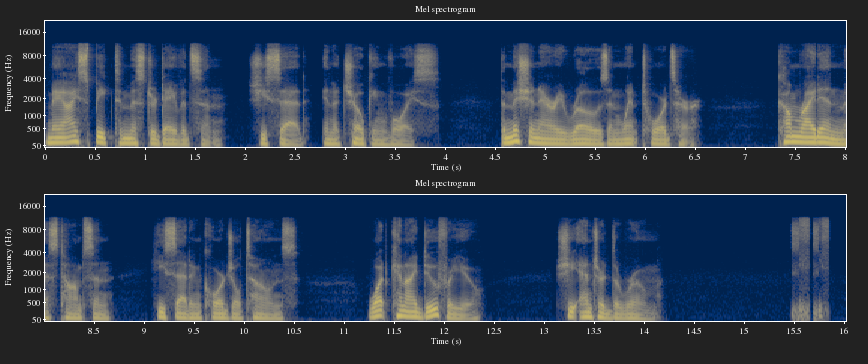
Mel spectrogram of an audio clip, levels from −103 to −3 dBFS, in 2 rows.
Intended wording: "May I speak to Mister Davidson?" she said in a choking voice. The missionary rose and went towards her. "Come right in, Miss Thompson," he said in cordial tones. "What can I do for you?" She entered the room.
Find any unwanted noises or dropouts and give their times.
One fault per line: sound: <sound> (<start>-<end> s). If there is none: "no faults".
sound: laugh (15.5-15.9 s)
